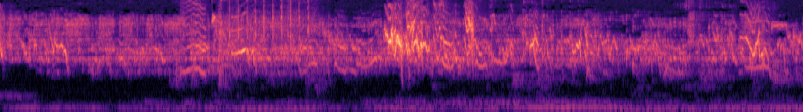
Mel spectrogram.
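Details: Budgerigars chirp and warble in soft overlapping chatter, with a louder scratchy burst partway through and a low hum behind.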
